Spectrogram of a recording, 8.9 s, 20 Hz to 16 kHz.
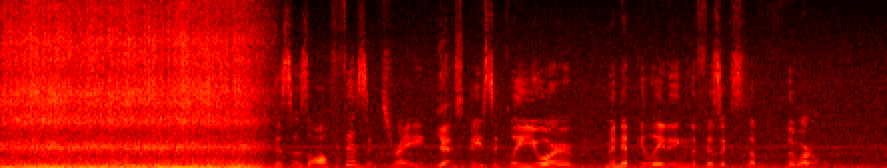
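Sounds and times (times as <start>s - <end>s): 
rushing wind in a hurricane tank: 0.0s - 3.0s
speech: 3.2s - 8.8s.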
